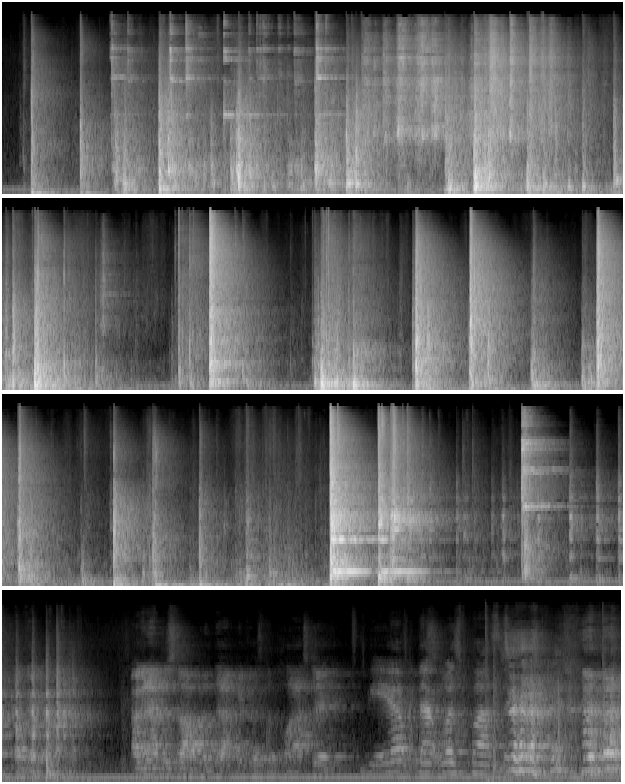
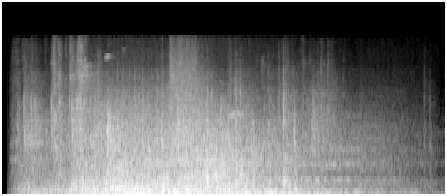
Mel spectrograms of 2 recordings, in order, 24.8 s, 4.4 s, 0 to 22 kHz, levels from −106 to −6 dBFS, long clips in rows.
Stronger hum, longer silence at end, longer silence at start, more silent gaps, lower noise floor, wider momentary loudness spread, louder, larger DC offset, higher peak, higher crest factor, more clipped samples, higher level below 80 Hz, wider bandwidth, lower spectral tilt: neither; second, 0 s vs 0.65 s; first, 0.3 s vs 0.15 s; neither; first, -60 dBFS vs -44 dBFS; first, 24 LU vs 18 LU; second, -26 LUFS vs -14 LUFS; second, under 0.1% vs 0.2%; about the same, -2 dBFS vs 0 dBFS; first, 30 dB vs 14 dB; neither; second, -48 dBFS vs -20 dBFS; first, 17 kHz vs 8.6 kHz; second, -3.5 dB/octave vs -8.5 dB/octave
